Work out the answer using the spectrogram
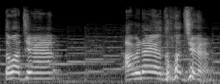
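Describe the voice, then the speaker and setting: Jumpy, high-voiced woman gaming. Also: steady tone, a little fast, a bit bright. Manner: jumpy, easily startled, exclaims and repeats words. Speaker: game streamer. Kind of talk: horror game let's play commentary. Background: music.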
